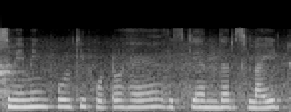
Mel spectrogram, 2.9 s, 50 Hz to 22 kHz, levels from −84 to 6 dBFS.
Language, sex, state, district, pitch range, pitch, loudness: Hindi, female, Punjab, Kapurthala, 235-250 Hz, 240 Hz, -16 LUFS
